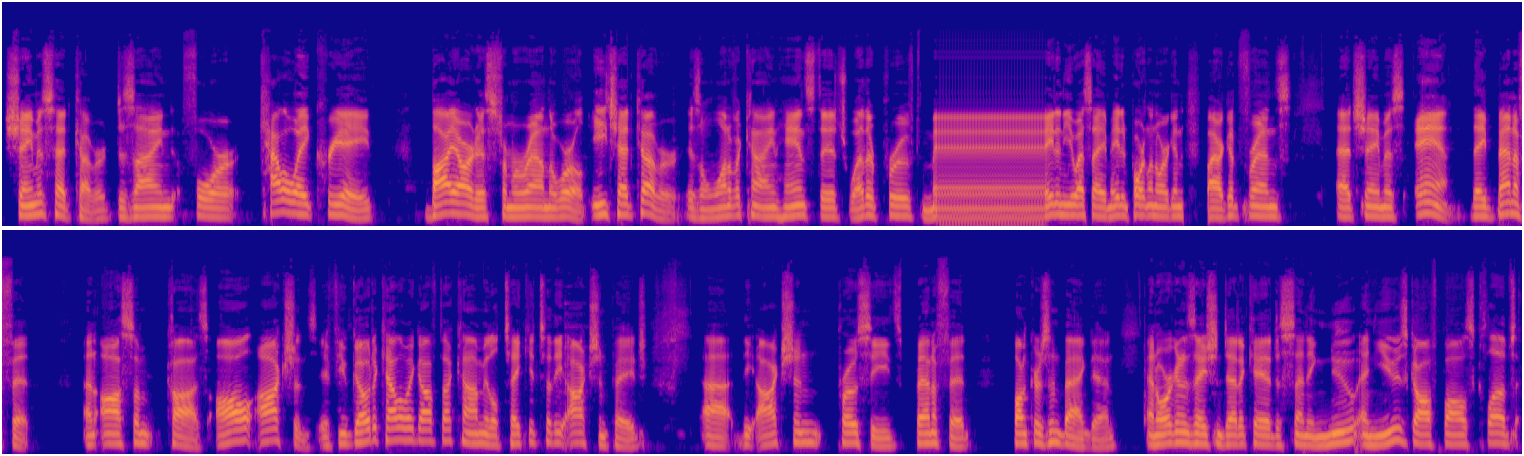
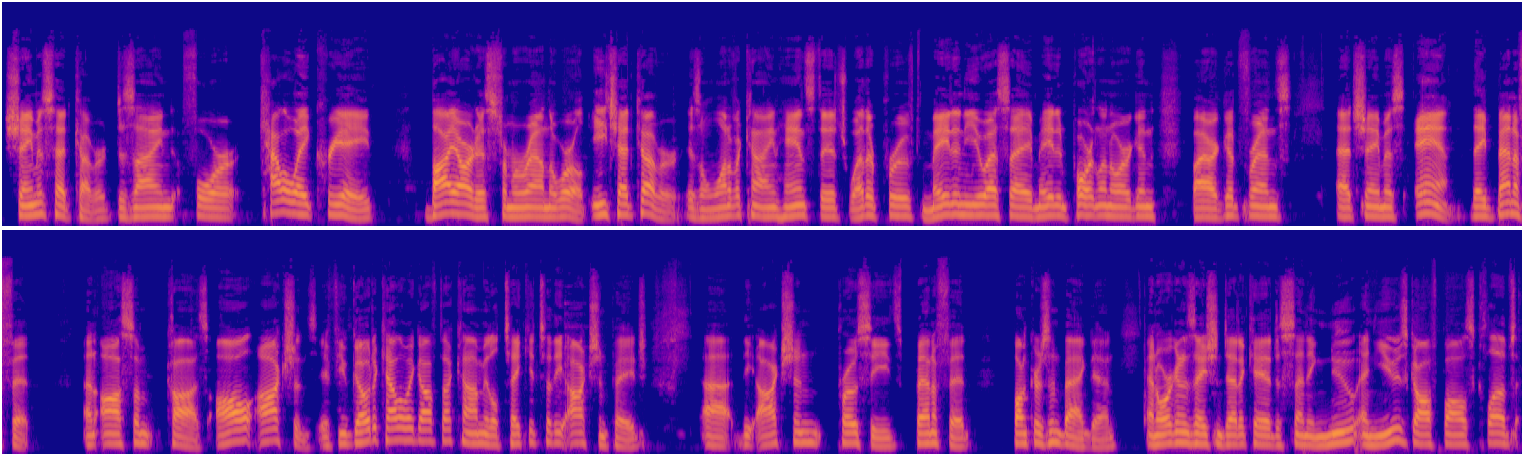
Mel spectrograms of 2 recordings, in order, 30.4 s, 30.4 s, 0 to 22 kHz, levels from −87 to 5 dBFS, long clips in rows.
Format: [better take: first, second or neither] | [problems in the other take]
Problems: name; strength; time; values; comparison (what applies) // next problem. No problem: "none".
second | audio freezing; at 9.5 s for 1 s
